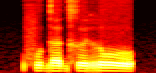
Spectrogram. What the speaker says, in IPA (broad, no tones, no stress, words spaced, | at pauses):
fʊɡɐːɡxɵro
